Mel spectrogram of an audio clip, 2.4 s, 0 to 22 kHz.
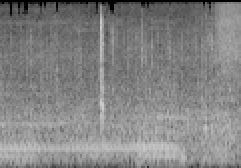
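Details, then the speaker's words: Mercedes W124 project car with LPG and petrol, driving on the move. Steady droning roar with a slight dip near the end. The car does this a lot; loud engine roar while driving, cause unknown. "You can hear how she roars. Yeah, she does this a lot."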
